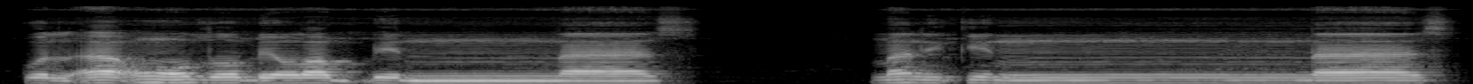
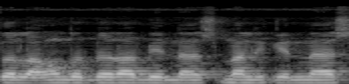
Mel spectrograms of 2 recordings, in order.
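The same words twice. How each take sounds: First: A breath pause separates the two verses. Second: The verses run together quickly without a breath. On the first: The reader properly stops at the verse end. The speaker calls it right. "Tarik napas dulu" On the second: The reader is hurrying to finish. The speaker calls it wrong. "karena kecepatan ... Pengen buru-buru beres"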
